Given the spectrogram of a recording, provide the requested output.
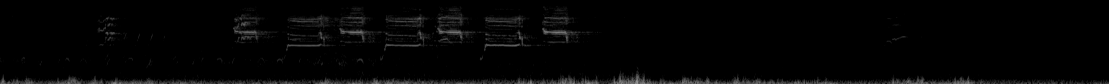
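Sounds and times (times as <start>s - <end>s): bird calling sharp notes: 2.2s - 5.8s.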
